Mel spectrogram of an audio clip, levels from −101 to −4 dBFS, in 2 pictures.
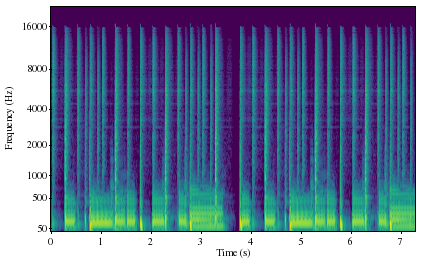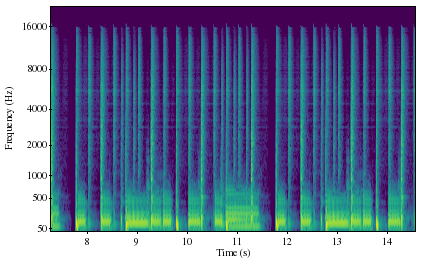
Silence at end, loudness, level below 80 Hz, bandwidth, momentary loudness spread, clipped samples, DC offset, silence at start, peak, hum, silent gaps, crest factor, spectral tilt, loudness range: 0 s; -23 LUFS; -34 dBFS; 16 kHz; 4 LU; under 0.1%; under 0.1%; 0 s; -4 dBFS; none; 3.69-3.76 s, 7.68-7.76 s, 11.68-11.76 s; 18 dB; -5.5 dB/octave; 1 LU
